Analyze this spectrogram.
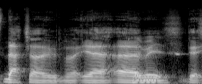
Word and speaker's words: Nacho'd: I've got DJ from Nacho'd. It is. Is that how you say it? Yeah, pronounced correct. I didn't want to say it wrong. No. Yeah, at least you didn't say Nacho'd, which is Nacho'd.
